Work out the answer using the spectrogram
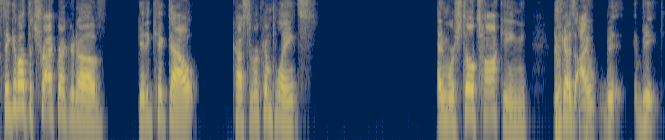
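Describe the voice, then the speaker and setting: A man's voice: high-pitched, a little mellow, dry recording, studio quality. Earnest man coaching an employee. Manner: earnest, storytelling, mentoring. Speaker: company owner coaching an employee. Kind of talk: one-on-one coaching talk.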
